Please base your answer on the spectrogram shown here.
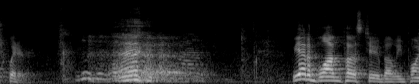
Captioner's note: crowd laughs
